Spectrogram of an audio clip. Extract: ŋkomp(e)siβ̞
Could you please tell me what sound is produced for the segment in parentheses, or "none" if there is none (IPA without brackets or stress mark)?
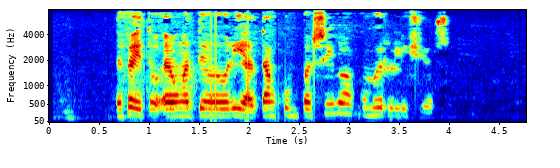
a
